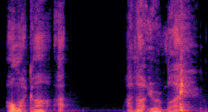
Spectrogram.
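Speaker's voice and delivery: soft, hushed whisper under the breath. Retelling how people would whisper to him: imitating someone whispering. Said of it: "They would whisper it".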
